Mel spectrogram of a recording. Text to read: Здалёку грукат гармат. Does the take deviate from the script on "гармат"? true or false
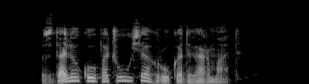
false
